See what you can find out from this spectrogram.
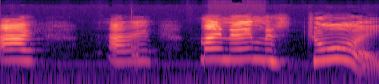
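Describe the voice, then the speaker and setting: Putting on a character voice, a woman squeaks in an extremely high pitch with a timid tone over light background noise. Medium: read story. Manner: small, timid.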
